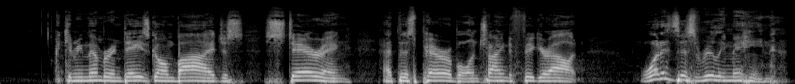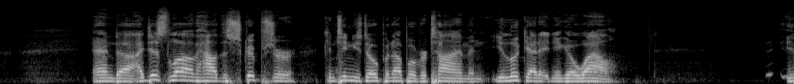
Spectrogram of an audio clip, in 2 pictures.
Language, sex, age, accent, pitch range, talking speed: English, male, 30-49, American, 155-190 Hz, 175 wpm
